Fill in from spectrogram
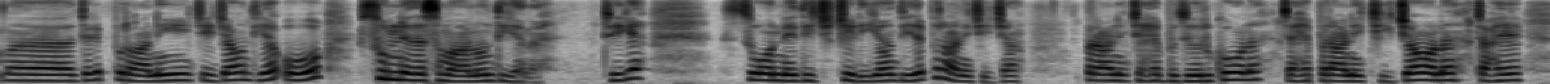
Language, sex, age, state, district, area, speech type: Dogri, female, 18-30, Jammu and Kashmir, Samba, rural, spontaneous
